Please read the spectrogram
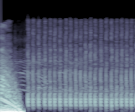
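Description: The trap beat drops away with a falling pitch slide at the start, then a rapid, evenly spaced rattle of machine-gun fire sound effect takes over, quieter than the music.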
